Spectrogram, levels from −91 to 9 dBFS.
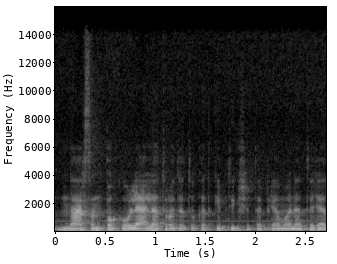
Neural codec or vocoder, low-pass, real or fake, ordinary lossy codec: none; 14.4 kHz; real; MP3, 96 kbps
